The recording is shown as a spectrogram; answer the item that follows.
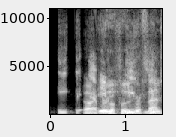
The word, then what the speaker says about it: Eberflus: Listen, I understand where he's coming from the standpoint of you have how do you pronounce the Chicago Bears coach? Eberflus. Matt Eberflus.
